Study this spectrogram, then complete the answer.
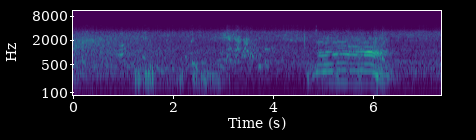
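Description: Young women talk and laugh close by.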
